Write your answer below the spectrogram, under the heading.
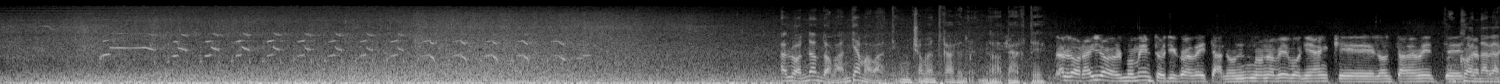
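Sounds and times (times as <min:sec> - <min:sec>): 
sea waves rushing heard from a ship's deck: 0:00.0 - 0:10.9, 0:14.2 - 0:14.9
short chirping bird calls: 0:00.5 - 0:06.0
speech: 0:07.8 - 0:14.9.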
